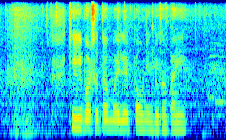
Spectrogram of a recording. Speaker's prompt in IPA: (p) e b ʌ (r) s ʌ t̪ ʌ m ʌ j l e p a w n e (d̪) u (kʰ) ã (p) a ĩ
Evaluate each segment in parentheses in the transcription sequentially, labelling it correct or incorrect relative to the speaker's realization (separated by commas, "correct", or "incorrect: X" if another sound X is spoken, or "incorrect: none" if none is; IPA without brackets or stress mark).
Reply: incorrect: k, correct, correct, correct, correct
